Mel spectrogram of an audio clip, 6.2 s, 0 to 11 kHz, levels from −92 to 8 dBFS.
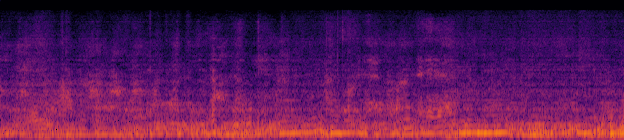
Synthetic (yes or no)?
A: yes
